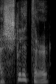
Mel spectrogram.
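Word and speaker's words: sliotar: this ball called a schlitter that's a s-l-i-o-t-a-r so it's not spelled the way it's pronounced you hit it into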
